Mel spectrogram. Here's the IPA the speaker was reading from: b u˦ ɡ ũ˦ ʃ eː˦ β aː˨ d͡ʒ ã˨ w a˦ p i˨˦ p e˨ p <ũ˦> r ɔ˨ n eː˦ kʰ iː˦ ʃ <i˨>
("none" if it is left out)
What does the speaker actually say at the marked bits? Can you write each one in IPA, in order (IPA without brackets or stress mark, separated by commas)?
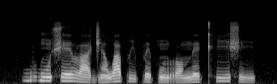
ũ˨, i˨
